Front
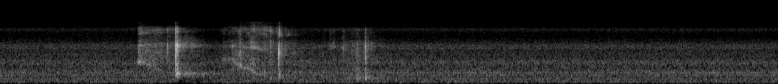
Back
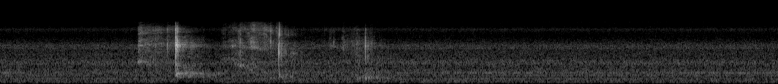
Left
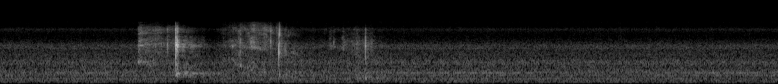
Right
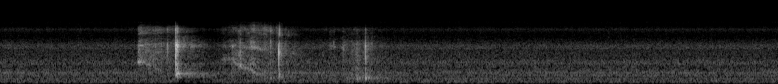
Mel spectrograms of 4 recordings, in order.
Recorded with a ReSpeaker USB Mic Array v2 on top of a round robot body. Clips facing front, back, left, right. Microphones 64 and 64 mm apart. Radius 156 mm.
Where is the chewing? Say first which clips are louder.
Front 4 dB, right 3 dB; 40° right, 1.6 m.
